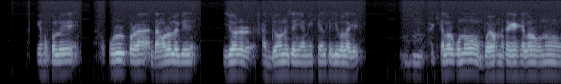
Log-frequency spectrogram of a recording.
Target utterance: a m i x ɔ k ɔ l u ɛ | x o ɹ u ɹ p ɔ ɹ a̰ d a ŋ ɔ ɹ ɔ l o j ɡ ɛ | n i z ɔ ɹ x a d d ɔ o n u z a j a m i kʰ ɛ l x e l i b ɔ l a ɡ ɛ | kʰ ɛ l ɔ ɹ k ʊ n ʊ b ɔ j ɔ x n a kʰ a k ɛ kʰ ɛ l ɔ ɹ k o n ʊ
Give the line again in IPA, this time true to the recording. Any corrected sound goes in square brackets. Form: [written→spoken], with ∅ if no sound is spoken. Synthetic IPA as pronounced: a m i x ɔ k ɔ l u ɛ | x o ɹ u ɹ p ɔ ɹ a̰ d a ŋ ɔ ɹ ɔ l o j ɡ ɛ | n i z ɔ ɹ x a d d ɔ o n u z a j a m i kʰ ɛ l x e l i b ɔ l a ɡ ɛ | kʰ ɛ l ɔ ɹ k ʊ n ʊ b ɔ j ɔ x n a [kʰ→tʰ] a k ɛ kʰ ɛ l ɔ ɹ k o n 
